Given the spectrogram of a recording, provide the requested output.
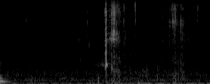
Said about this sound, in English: It's the best crunch of the three potato chips. It's kettle cooked.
